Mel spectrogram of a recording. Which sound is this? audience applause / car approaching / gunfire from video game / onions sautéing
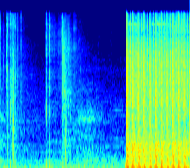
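gunfire from video game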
